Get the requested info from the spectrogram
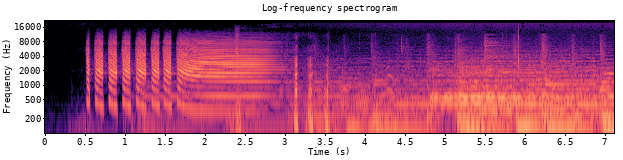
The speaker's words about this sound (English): Yeah. You can't follow the air horn.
